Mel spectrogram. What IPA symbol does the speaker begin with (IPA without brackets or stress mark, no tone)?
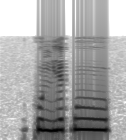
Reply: kʷ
